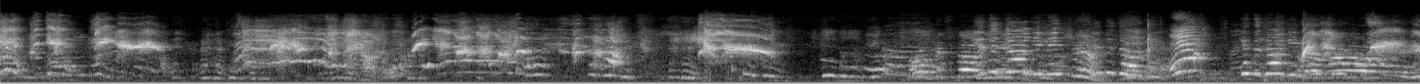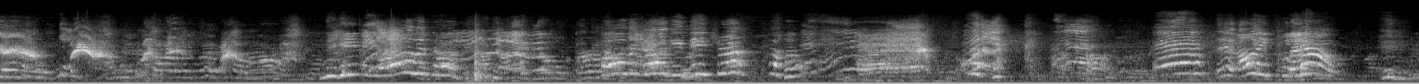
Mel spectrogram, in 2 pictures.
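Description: Young children shout and squeal excitedly nearby.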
